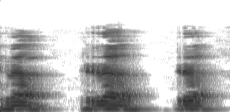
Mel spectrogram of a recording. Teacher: ऊपर वाले जो दांत हैं उनके जड़ पे छू के आ रहा है र बोलने में, तो हमारी जीभ इसके जड़ को छूती है, इसीलिए इसे दंत मूल कहा जाता है। · तो यह बोला जाता है तालु से, इसीलिए इसे वर्ग को, इसके वर्ग को तालव्य कह दिया जाता है। और र का उच्चारण स्थान होता है र का दंत मूल।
